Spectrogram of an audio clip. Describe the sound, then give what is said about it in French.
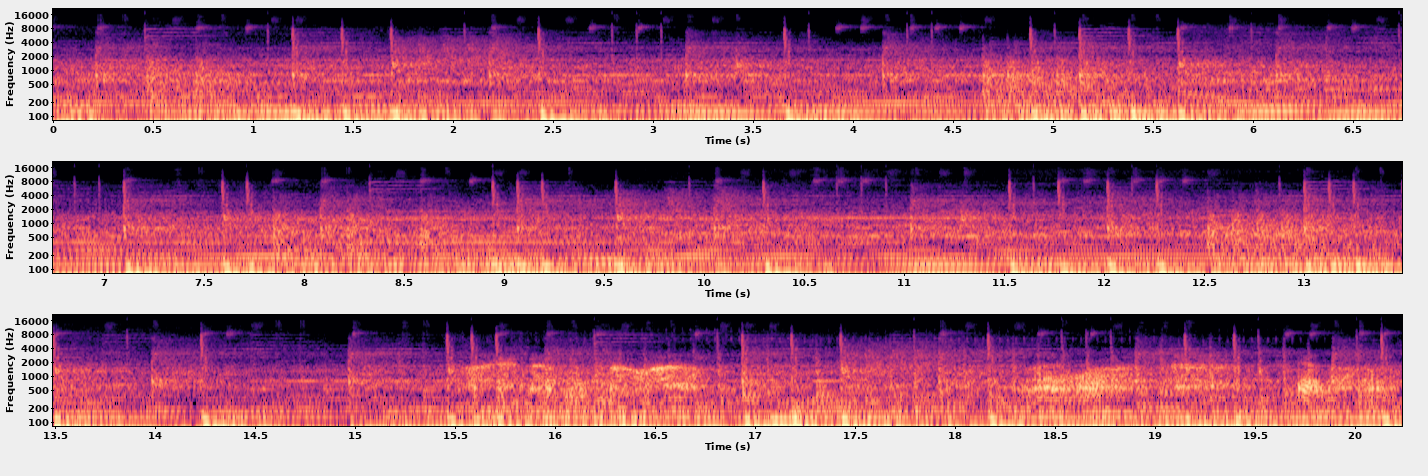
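A dark electro track by a German artist plays loud and dense, with harsh industrial textures, clanging percussive hits and heavily processed, distorted layers running continuously for the whole stretch. “et on navigue en pleine dark électro type … …, et ça a le mérite d'être très très bien fait.”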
